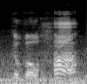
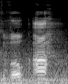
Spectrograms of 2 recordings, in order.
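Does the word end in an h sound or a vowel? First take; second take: vowel; h sound. First: The h comes before the final a vowel. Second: A slight h sound follows the final a vowel. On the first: The speaker calls it wrong. "It's not Gavo Ha" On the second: The speaker calls it right. "slight pronunciation of the hey at the end of the of the word"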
